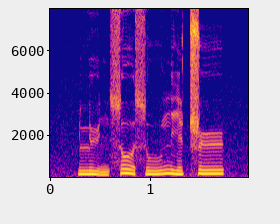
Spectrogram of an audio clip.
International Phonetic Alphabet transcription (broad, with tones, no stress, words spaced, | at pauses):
ly̰˨˩nso˥˩ʊ̯ su˧˥n̪i˧˥ ʈ͡ʂɻ̩˥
